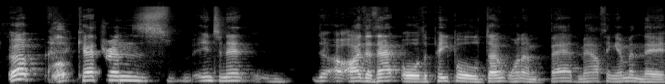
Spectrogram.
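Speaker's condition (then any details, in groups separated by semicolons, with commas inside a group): No condition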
